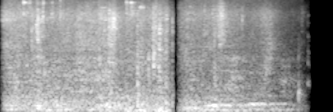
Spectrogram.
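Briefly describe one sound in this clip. A young girl speaks softly nearby.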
